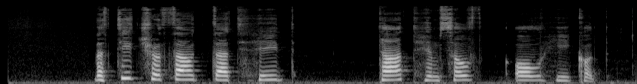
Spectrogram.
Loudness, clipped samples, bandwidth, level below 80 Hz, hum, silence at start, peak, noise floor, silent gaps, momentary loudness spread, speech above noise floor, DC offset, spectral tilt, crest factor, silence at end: -20 LUFS; under 0.1%; 16 kHz; -48 dBFS; none; 0.95 s; 0 dBFS; -48 dBFS; none; 13 LU; 30 dB; under 0.1%; -5 dB/octave; 20 dB; 0.25 s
